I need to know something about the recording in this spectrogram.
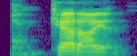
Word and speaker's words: cation: dumbed down version and the pronunciation on the old Google says cation yeah yeah cat ion I I say carry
